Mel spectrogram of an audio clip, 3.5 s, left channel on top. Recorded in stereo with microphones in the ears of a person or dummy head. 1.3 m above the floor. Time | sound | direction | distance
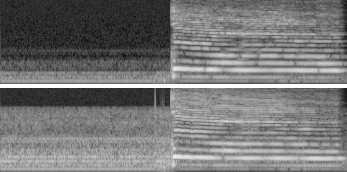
1.7 | a shout | 35° right (ahead or behind) | 0.5 m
